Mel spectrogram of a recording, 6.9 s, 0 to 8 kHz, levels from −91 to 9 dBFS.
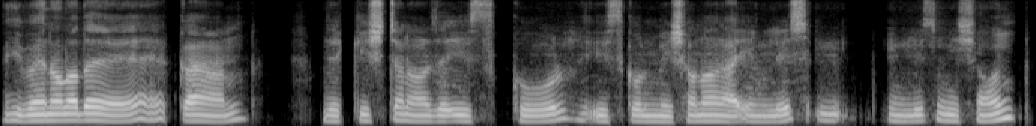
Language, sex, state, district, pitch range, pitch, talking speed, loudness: Chakma, male, Tripura, Dhalai, 135-150 Hz, 140 Hz, 115 wpm, -18 LUFS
